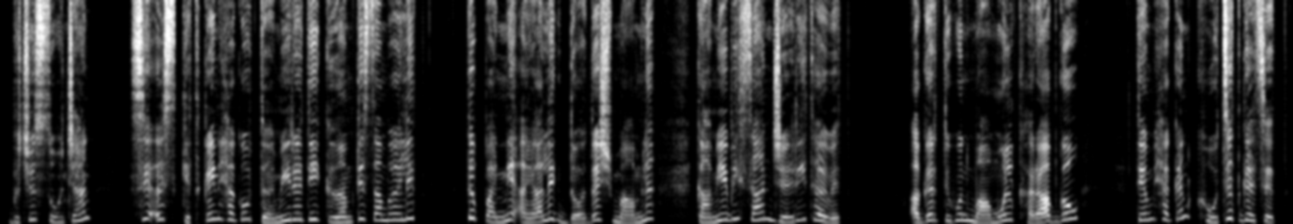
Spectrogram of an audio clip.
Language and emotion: Kashmiri, fearful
